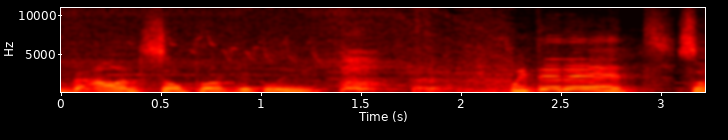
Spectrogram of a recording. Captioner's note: gasps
